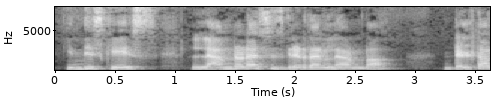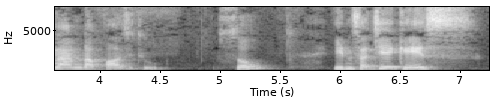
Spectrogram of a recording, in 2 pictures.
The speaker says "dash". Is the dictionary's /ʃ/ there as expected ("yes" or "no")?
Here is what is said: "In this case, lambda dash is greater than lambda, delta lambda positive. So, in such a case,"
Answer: no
